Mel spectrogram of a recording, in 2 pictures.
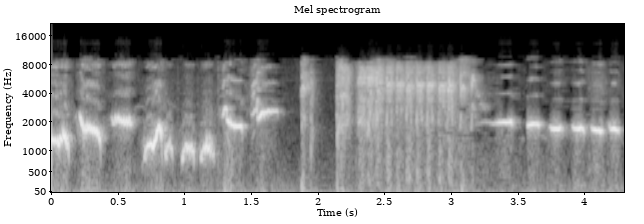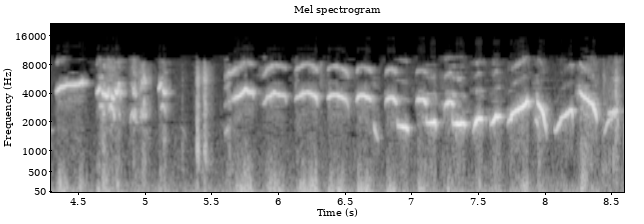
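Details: White-rumped shama in full song, a tutor recording for captive birds: whistled slurs, a harsh buzzy burst, a row of falling whistles, then rapid high looping notes.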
